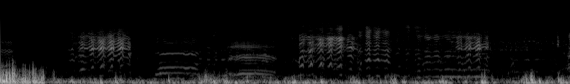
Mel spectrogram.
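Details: Free-pastured cashmere goats of a family herd kept with sheep in the wilderness of North Eastern Mongolia, herded by motorbike; several animals give a run of wavering, quavering bleats, one after another over low engine rumble.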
